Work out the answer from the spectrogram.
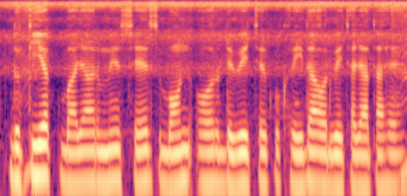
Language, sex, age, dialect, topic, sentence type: Hindi, male, 31-35, Kanauji Braj Bhasha, banking, statement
